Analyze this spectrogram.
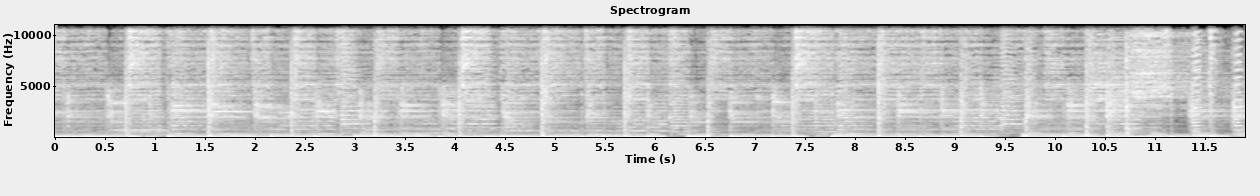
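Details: Loud rock music with guitar and drum kit fills the whole stretch, driving and bass-heavy, with no animal sound heard through it.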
